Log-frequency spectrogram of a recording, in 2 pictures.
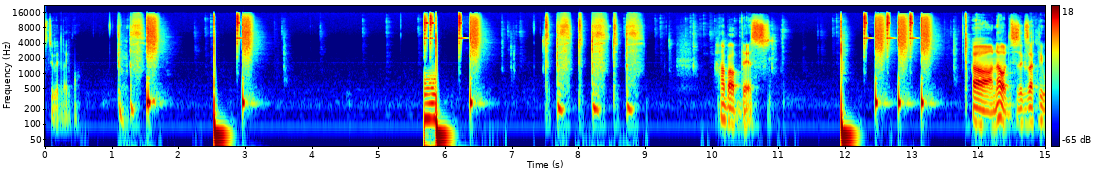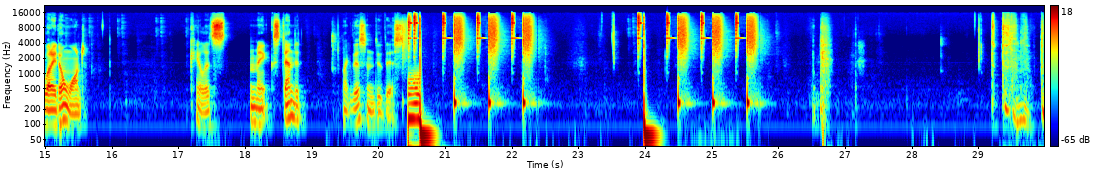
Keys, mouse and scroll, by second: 0.1 shift+d, 1.3 click, 2.3 click, 2.4 space, 3.4 space, 4.6 click, 5.5 click, 5.6 space, 6.8 space, 7.4 g, 7.9 click, 9.0 click, 9.3 s, 9.5-10.2 shift+drag, 9.7 shift+right click, 10.2 ctrl+shift+click, 10.8 ctrl+alt+shift+d, 11.6 alt+click, 11.8 alt+space, 13.3 space, 14.8 Delete, 15.1 click, 15.4 click, 15.9 click, 16.5 ctrl+click, 16.9-18.6 ctrl+drag, 19.1 alt+d, 20.0 click, 20.2 space, 22.2 space, 23.6 click, 23.8 space, 24.0 scroll up 1, 24.9 scroll down 1, 25.6 space, 26.9 ctrl+scroll down 2, 27.1 ctrl+scroll up 2, 28.3 d, 29.7 scroll up 2.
